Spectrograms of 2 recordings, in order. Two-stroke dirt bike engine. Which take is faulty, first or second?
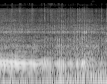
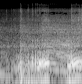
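second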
